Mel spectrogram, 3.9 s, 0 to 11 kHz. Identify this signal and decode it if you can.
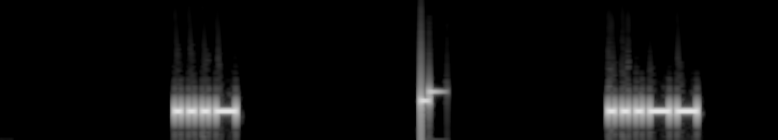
Morse code, heard as a keyed tone, about 34 wpm, 700 Hz. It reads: V 3
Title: Single Letter-Number Alt 35wpm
